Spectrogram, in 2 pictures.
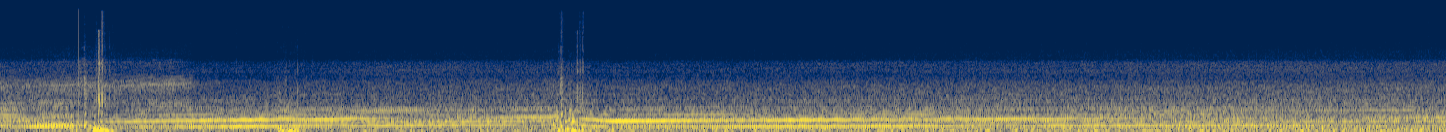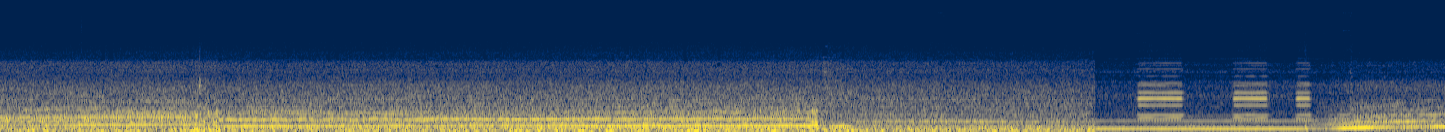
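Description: Opel Corsa OPC's turbocharged four-cylinder engine accelerating hard through the gears, heard from the cabin. The engine pitch climbs in each gear and drops at shifts about a second in, about six seconds in and about sixteen seconds in, then falls away as the throttle is lifted. Near the end a short run of repeating tones is heard, then the engine pulls up again.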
